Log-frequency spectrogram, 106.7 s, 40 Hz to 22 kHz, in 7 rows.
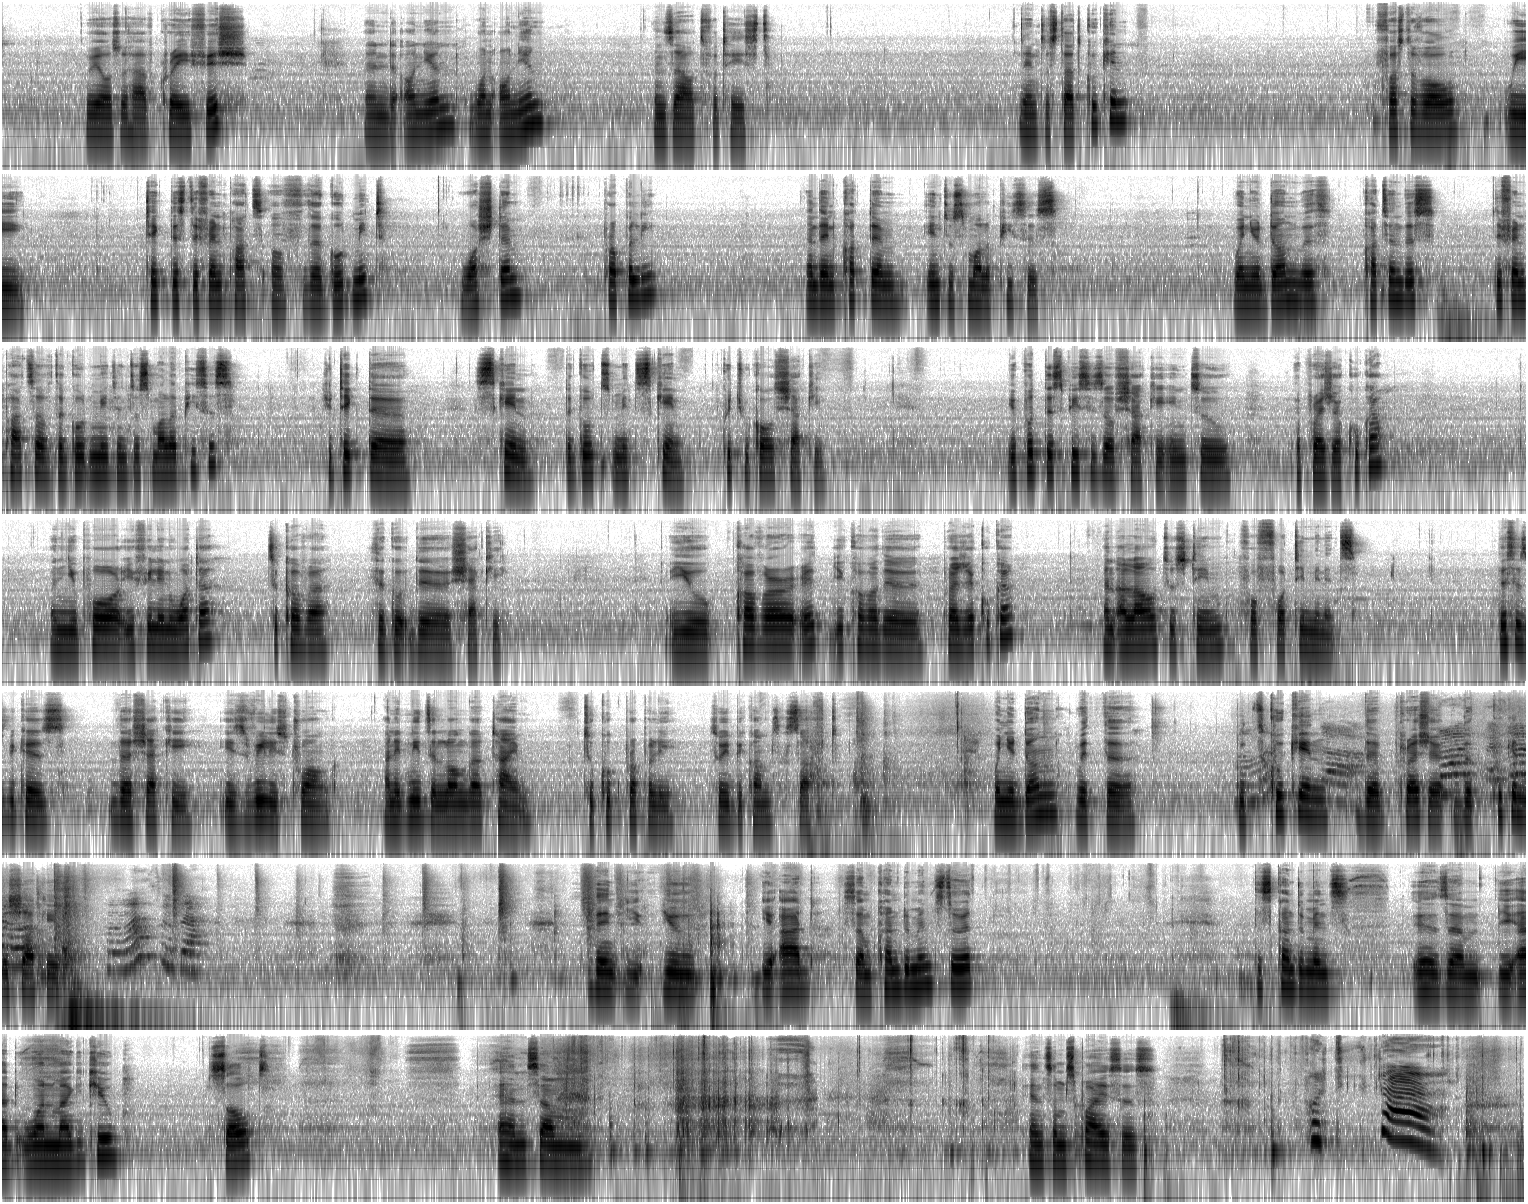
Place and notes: {
  "title": "Kinderbetreuung of AfricanTide - Goat Meat Pepper soup-Nigerian style",
  "date": "2017-05-13 13:07:00",
  "description": "Towards the end of the work day, Chinelo sits to record a recipe for her Nigerian Goat meat pepper soup and is suddenly interrupted...",
  "latitude": "51.51",
  "longitude": "7.41",
  "altitude": "87",
  "timezone": "Europe/Berlin"
}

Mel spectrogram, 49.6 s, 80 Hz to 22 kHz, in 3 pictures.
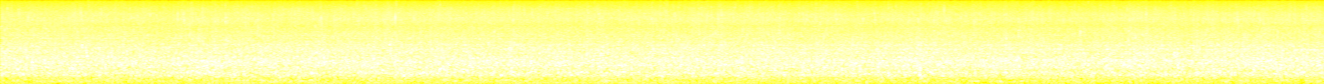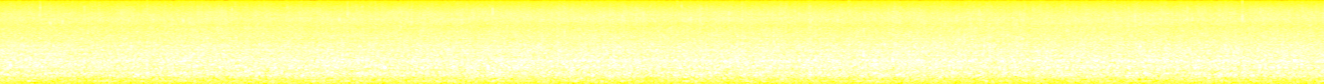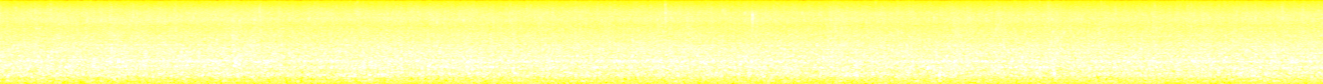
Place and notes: {
  "title": "南河, Nanzhuang Township, Miaoli County - stream",
  "date": "2017-09-15 09:31:00",
  "description": "stream, Zoom H2n MS+XY",
  "latitude": "24.57",
  "longitude": "120.98",
  "altitude": "279",
  "timezone": "Asia/Taipei"
}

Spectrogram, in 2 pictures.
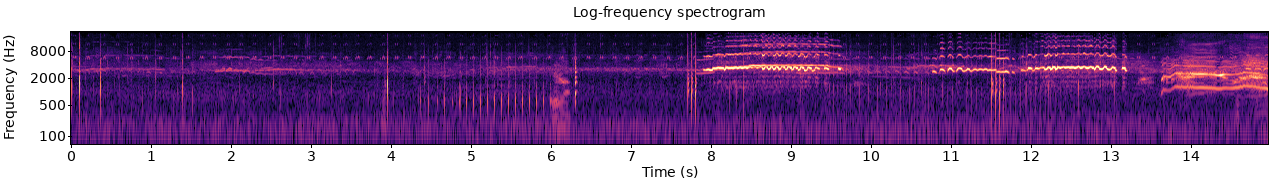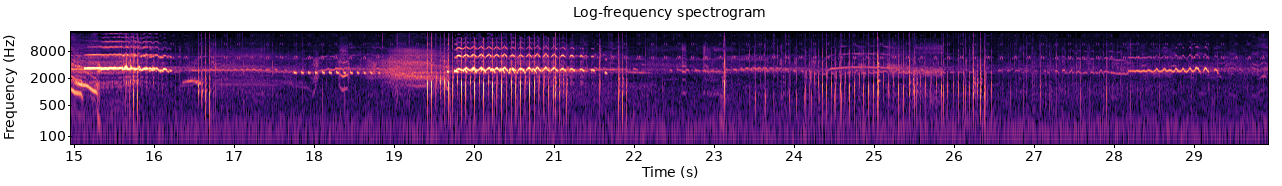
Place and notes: {
  "title": "United States Minor Outlying Islands - Laysan albatross dancing ...",
  "date": "2012-03-14 04:38:00",
  "description": "Laysan albatross dancing ... Sand Island ... Midway Atoll ... sky moos ... whinnies ... yaps ... whistles ... whinnies ... the full sounds of associated display ... lavalier mics either side of a furry table tennis bat used as a baffle ... calls from bonin petrels ... warm with a slight breeze ...",
  "latitude": "28.22",
  "longitude": "-177.38",
  "altitude": "9",
  "timezone": "Pacific/Midway"
}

